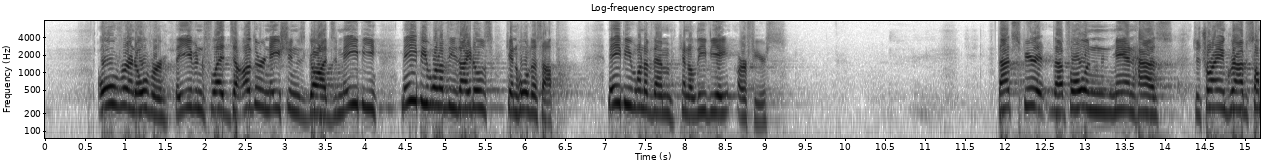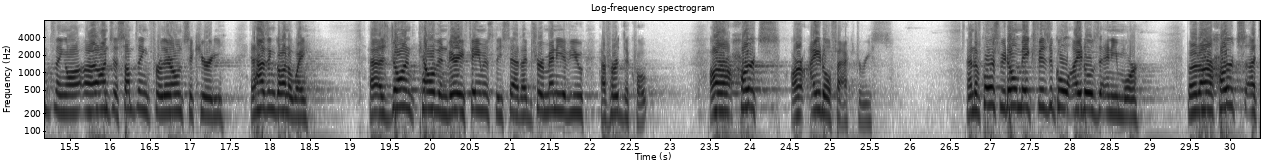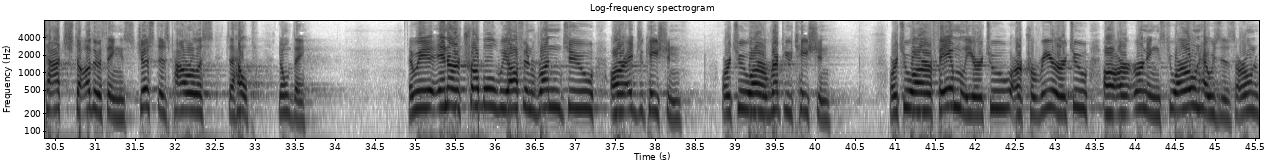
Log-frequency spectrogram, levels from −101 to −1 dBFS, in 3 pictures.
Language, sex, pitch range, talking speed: English, male, 200-245 Hz, 165 wpm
